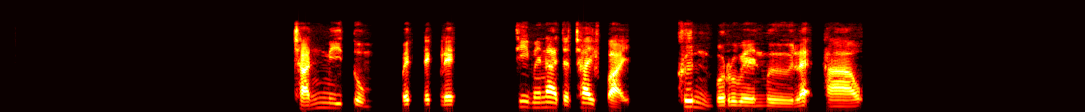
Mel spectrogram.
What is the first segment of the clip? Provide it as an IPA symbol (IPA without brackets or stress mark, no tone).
t͡ɕʰ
